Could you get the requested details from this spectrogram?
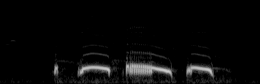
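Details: Decoy spotted dove calling to draw in wild doves: a brief clipped note, then three low hollow coos, the middle one longest and sliding downward, delivered in one clean phrase with a quiet background.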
